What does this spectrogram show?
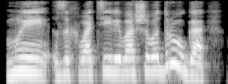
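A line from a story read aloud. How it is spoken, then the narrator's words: Woman shouting. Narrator (Russian): крикнула одна из женщин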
